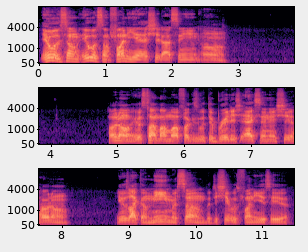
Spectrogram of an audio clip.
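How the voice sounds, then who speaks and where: A man's voice: fairly low pitch, fairly even intonation, brisk, bright, forceful tone. A man hosting a casual livestream, talking in a laid-back, slangy, profane way and chuckling often. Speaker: livestream host.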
